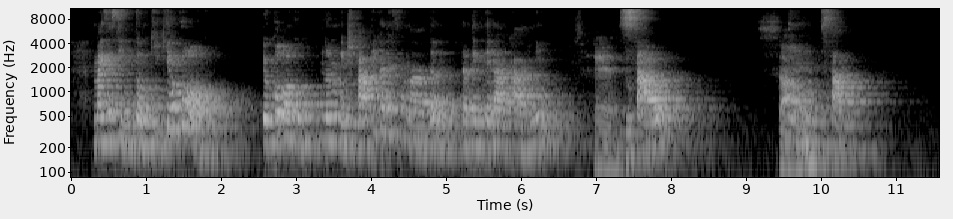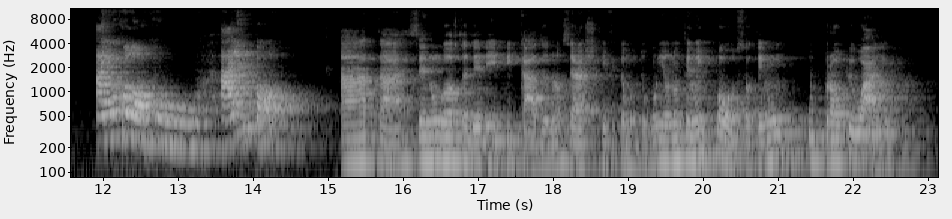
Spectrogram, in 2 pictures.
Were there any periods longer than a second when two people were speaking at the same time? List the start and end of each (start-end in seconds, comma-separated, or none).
none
